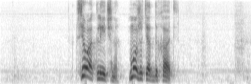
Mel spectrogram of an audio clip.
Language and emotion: Russian, positive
